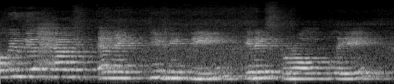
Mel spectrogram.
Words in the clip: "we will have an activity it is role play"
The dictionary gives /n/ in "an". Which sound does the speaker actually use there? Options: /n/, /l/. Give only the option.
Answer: /l/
